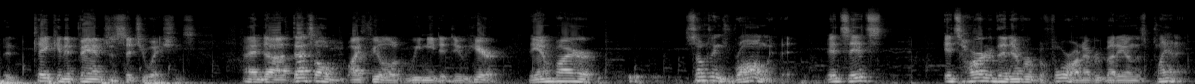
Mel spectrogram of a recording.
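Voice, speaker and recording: A man playing a tabletop role-playing game, speaking casually and correcting himself as he goes. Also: medium pitch. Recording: echoey room.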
